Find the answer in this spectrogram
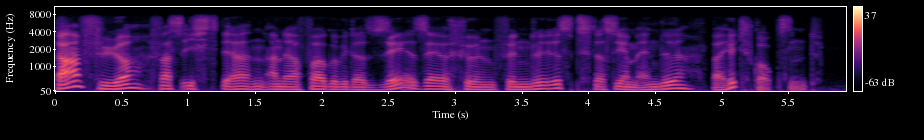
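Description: Male podcast host, low voice, halting conversational delivery, slightly muffled recording. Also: animated, no echo. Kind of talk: casual discussion of an audio drama episode.

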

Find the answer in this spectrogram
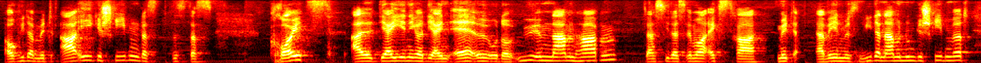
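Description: A man's voice: a little high, fairly quick, a bit bright, faint music behind. A man from Germany, chatting casually as an interview guest in a matter-of-fact, self-deprecating way. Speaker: podcast guest, fantasy author.

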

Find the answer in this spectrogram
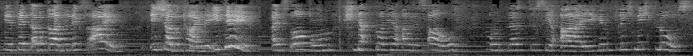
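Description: A woman playing a lost, hesitant but chatty little earworm in a children's radio play, speaking deliberately and emphatically. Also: sits high, far from the mic. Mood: unsure, musing. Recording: roomy echo, off the mic, music behind.

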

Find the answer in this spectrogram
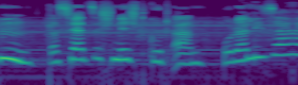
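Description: A woman's voice: high voice, brisk, mellow, soft background music, natural voice. A female performer playing a sensible, concerned girl detective in a German radio play. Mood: worried.

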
